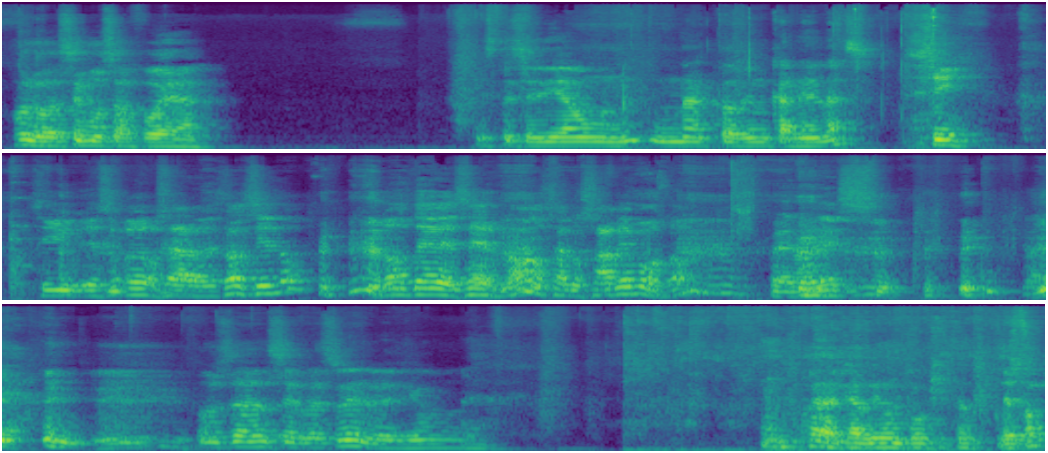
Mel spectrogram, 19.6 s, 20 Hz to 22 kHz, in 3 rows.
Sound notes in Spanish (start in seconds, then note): 13.6 risas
